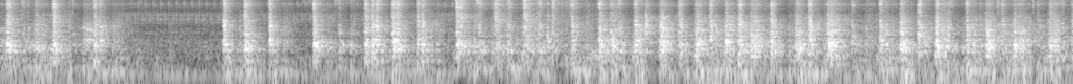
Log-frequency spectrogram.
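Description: Twin-tub washing machine's spin dryer running with a low hum and a rapid, irregular clattering and knocking that gets heavier about two seconds in. This is typical of a damaged, loose or detached spin-shaft seal.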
